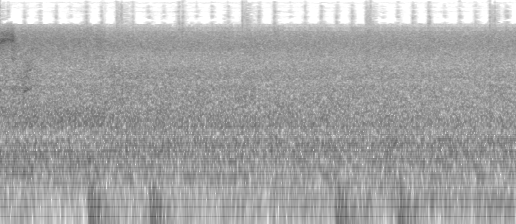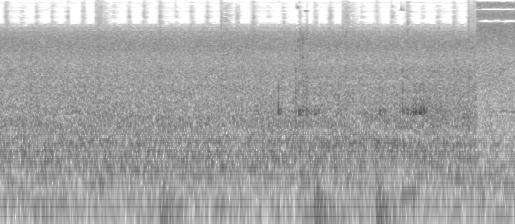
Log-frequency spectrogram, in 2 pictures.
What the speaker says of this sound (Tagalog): Mini falls na yan.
